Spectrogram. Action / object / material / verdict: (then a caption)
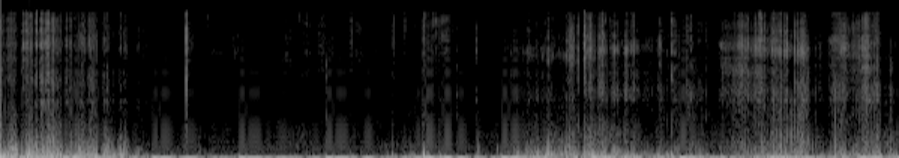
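scrape / solid bar of soap / soap / none. Long nails scratch across the embossed face and sides of a solid bar of soap. The result is a quiet, uneven run of dry, raspy scrapes with a soft low rumble underneath and bright hissy bursts, pausing briefly before the scratching picks up again.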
